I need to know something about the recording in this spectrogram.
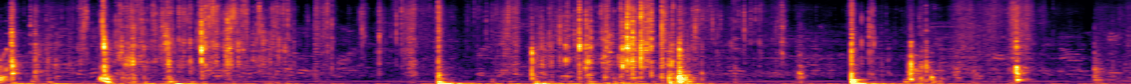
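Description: Foil card packs crinkle as hands tear them open.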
